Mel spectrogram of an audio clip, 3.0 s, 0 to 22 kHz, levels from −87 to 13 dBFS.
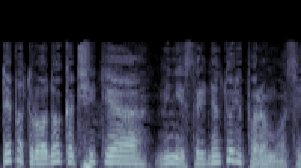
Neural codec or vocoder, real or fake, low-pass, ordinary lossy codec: none; real; 19.8 kHz; AAC, 24 kbps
